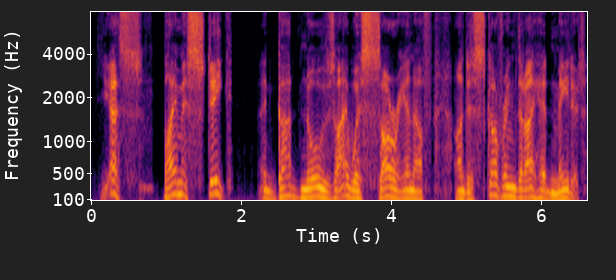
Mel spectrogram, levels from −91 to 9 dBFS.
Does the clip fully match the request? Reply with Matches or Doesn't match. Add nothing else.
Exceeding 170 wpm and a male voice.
Doesn't match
